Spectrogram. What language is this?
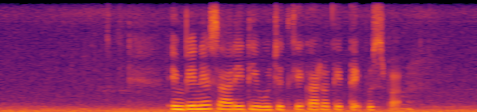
Javanese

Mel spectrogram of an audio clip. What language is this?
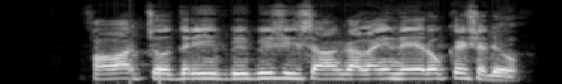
Sindhi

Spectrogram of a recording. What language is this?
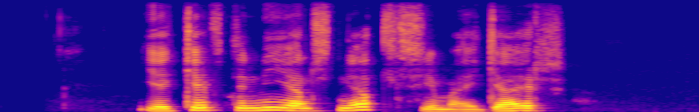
Icelandic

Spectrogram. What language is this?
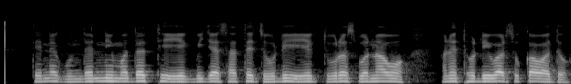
Gujarati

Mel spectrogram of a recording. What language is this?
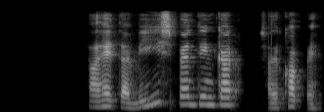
Icelandic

